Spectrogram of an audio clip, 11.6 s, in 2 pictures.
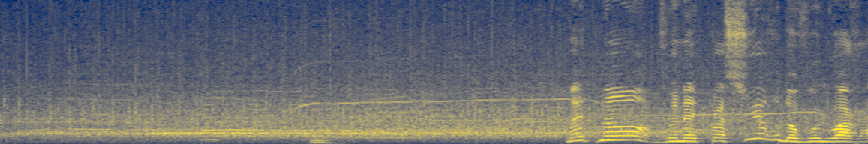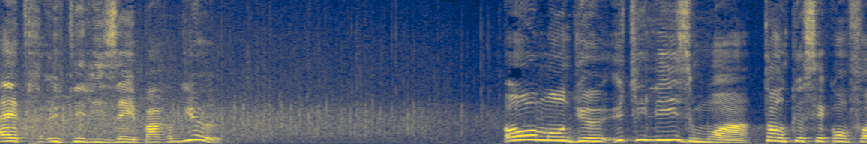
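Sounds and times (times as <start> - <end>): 
audience applause: 0.0 - 9.1
speech: 2.1 - 2.4, 3.8 - 7.4, 9.2 - 11.5.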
